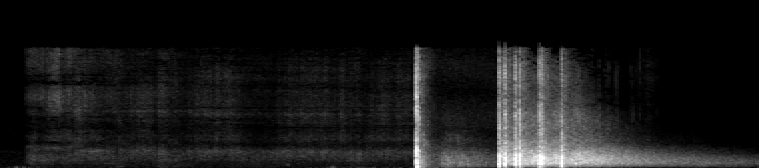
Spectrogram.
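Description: Firework-powered homemade double-barrel shotgun grenade launcher fires: a steady fizzing hiss builds, then one sharp loud blast, followed by a second burst of several quick cracking bangs and a decaying hiss.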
